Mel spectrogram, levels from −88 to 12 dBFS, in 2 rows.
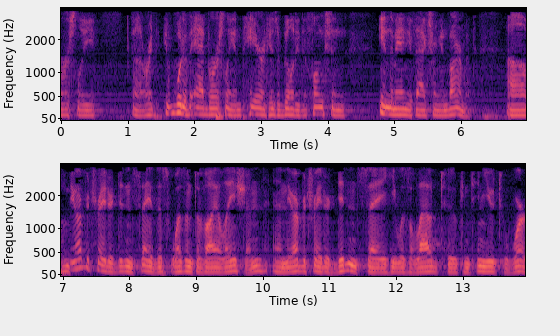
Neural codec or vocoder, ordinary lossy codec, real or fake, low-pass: none; MP3, 24 kbps; real; 3.6 kHz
